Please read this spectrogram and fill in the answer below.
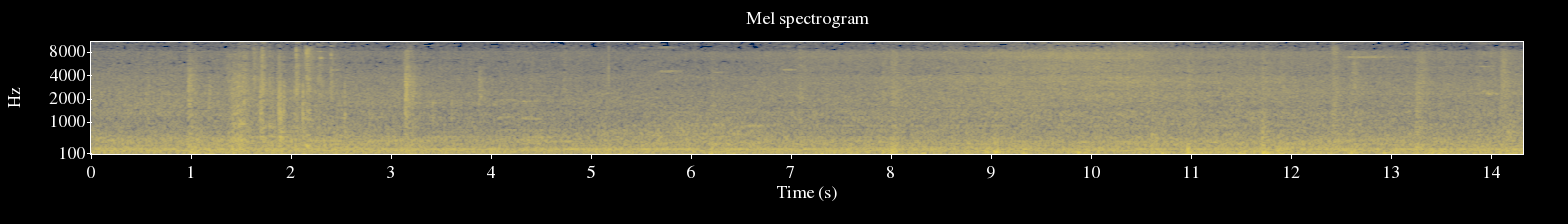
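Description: Passenger coach of an express train pulling out of a station at low speed, heard at the open doorway: a steady rumble of wheels on rails with a low hum, and a few sharp clicks about one to three seconds in.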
